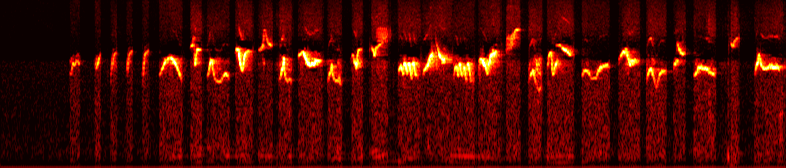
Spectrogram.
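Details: A European greenfinch sings a fast, bright twittering warble of high notes, opening with a few quick dry clicks, then running on without pause; the recording is used to call and catch greenfinches.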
